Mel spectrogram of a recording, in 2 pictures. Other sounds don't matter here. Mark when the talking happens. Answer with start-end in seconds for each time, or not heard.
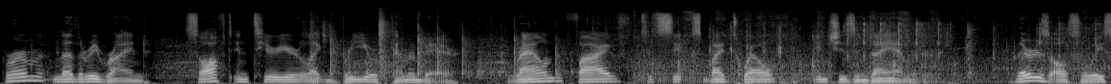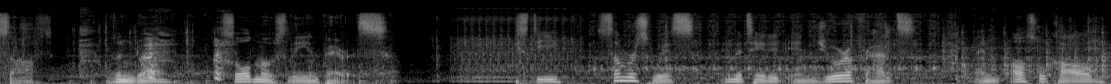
0.1-9.4, 10.1-15.1, 16.2-22.1.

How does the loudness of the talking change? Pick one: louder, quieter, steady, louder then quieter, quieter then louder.
steady.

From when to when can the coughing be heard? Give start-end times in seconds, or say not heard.
11.9-13.5.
